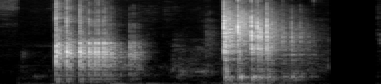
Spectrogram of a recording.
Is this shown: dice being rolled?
yes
